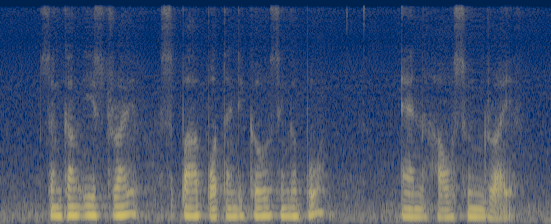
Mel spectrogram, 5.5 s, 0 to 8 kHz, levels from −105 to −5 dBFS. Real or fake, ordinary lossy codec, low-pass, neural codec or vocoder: fake; none; 7.2 kHz; codec, 16 kHz in and 24 kHz out, 1 kbps, XY-Tokenizer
